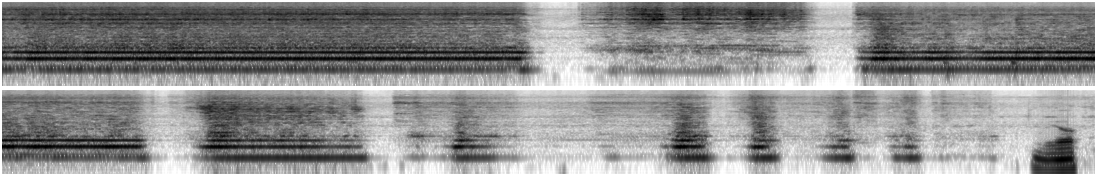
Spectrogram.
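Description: A skew chisel cuts a bead on a wood lathe in a potting shed, with a steady tonal machine hum broken by several pauses and short scraping cuts, ending in brief choppy bursts.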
